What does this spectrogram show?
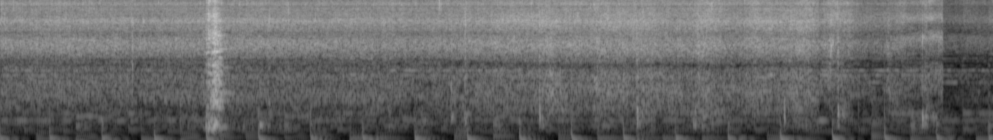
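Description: Cubed ridge gourd sizzling in hot oil in an aluminium kadai, with small clicks and scrapes as it is stirred with a wooden spatula. One louder knock about two seconds in, and the sizzle drops away shortly before the end.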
